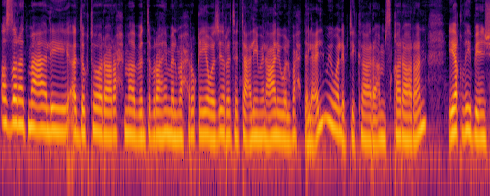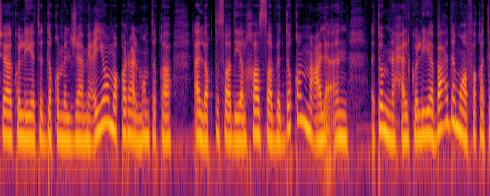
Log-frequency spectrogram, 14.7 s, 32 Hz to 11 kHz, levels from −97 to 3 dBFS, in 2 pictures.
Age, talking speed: 40-59, 125 wpm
